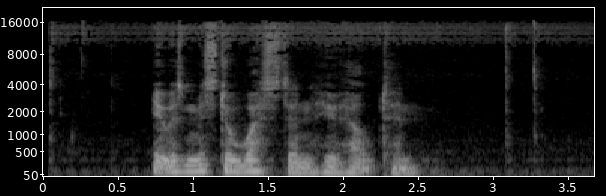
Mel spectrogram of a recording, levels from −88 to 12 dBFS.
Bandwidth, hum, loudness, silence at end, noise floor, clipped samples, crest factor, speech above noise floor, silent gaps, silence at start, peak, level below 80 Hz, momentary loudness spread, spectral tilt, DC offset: 16.5 kHz; none; -31 LUFS; 0.35 s; -56 dBFS; under 0.1%; 18 dB; 26 dB; none; 0.05 s; -14 dBFS; -54 dBFS; 23 LU; -5 dB/octave; under 0.1%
